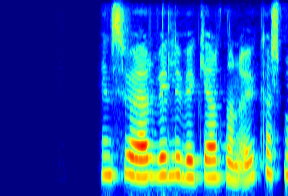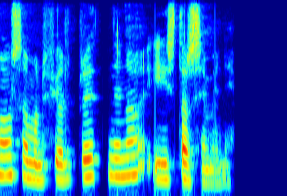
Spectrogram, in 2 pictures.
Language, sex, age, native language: Icelandic, other, 40-49, Icelandic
